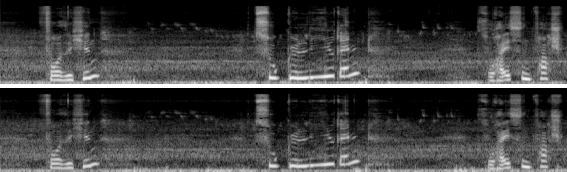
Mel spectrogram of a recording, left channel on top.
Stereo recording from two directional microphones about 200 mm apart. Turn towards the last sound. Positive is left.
turn(degrees=10)  # may be behind; listen again after turning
